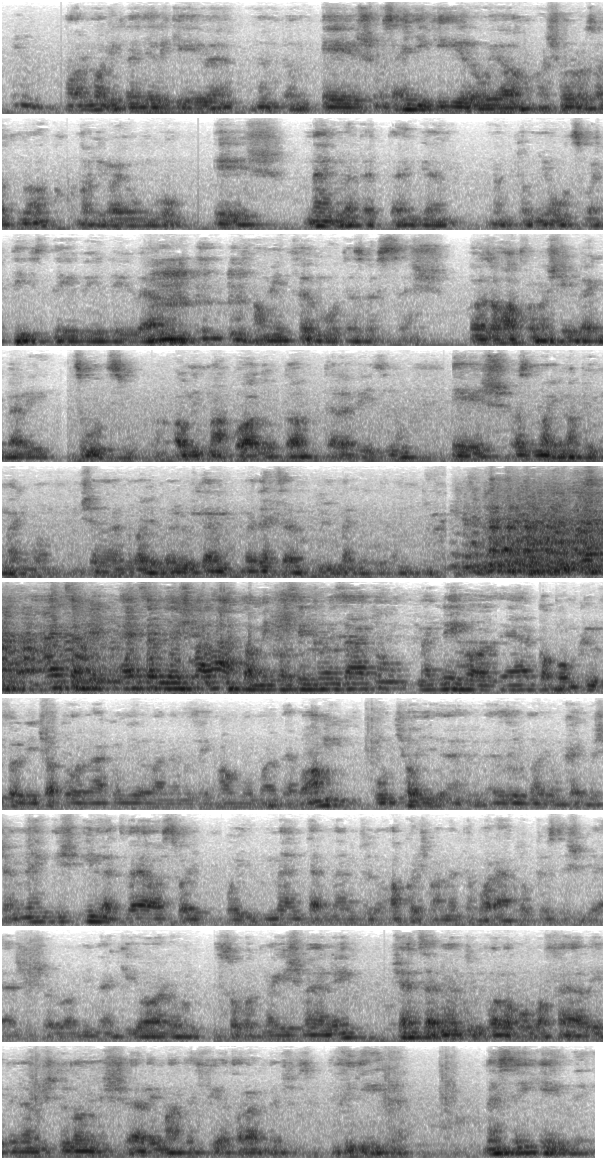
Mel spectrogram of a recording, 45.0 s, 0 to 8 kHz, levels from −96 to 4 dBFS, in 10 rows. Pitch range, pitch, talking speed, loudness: 90-145 Hz, 115 Hz, 155 wpm, -18 LUFS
